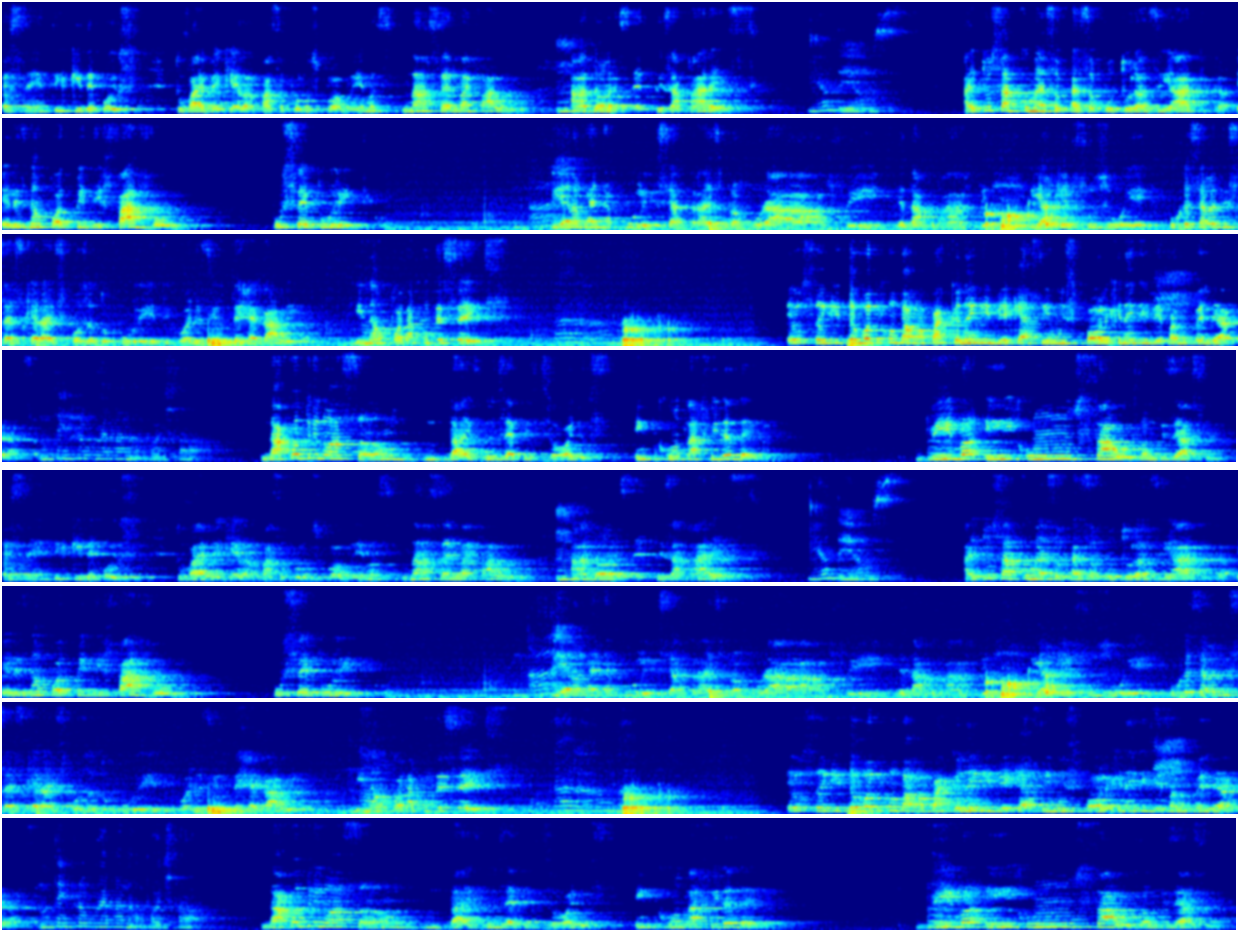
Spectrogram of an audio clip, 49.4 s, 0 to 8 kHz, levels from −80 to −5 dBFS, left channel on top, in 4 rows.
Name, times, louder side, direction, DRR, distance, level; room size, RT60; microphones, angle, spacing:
voice 1, 0.0-5.2 5.7-7.3 9.6-14.1 15.1-16.3 17.8-27.8 28.3-29.8 32.6-37.3 39.7-43.1 43.4-44.8 46.2-49.2, left 4 dB, 75° left, 4 dB, 0.4 m, -34 dB
voice 2, 5.5-6.1 8.1-8.9 17.5-18.2 27.1-27.4 28.1-28.8 30.2-31.2 36.2-37.1 37.4-39.2 46.3-46.7, right 1 dB, 35° right, 0 dB, 0.8 m, -46 dB
sound 1, 16.2-32.2, left 1 dB, 15° left, 0.6 m, -37 dB
8.6 x 4.6 x 3.3 m, 1.2 s
head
